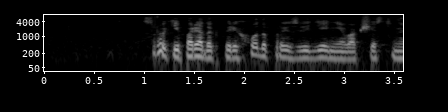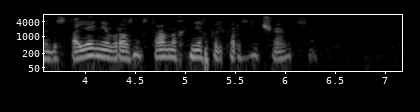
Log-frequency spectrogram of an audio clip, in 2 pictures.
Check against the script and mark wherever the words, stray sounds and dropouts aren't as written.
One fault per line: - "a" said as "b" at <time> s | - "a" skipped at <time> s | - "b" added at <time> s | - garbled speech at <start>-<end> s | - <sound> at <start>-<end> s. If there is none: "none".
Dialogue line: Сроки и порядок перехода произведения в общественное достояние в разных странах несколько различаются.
none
